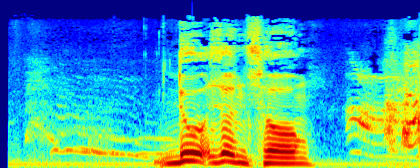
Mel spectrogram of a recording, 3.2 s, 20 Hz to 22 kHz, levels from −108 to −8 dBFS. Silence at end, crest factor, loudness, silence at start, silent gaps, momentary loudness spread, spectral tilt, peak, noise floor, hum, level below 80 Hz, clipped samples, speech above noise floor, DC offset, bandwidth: 0 s; 14 dB; -13 LUFS; 0.4 s; none; 24 LU; -6.5 dB/octave; 0 dBFS; -38 dBFS; none; -52 dBFS; under 0.1%; 27 dB; under 0.1%; 13.5 kHz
